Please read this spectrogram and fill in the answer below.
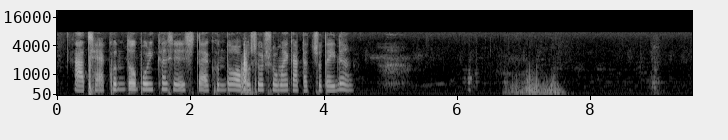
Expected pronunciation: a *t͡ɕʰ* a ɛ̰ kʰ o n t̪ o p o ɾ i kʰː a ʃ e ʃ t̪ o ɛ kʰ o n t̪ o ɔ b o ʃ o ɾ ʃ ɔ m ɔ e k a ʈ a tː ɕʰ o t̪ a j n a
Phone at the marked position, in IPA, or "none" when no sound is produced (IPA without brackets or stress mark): t͡ɕʰ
